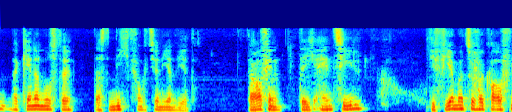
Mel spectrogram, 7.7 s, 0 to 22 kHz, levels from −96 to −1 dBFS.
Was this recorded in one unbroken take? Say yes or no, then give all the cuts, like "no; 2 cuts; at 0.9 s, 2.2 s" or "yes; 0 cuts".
no; 3 cuts; at 1.6 s, 4.5 s, 6.4 s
